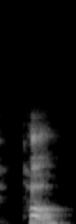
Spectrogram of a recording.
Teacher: महाप्राण दंत्य व्यंजन ध्वनि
